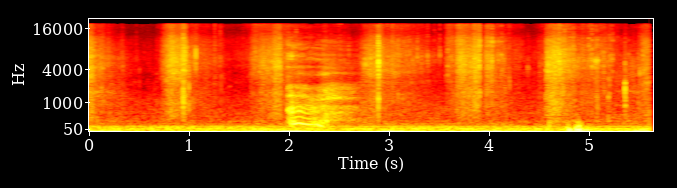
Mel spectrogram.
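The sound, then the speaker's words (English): Crunchy footsteps through dry leaves in Tranquility Park, an uneven series of crackling steps at a slow walking pace, with a brief spoken exclamation partway through and a low background rumble. “But that's the one annoying thing about walking around in leaves.”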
